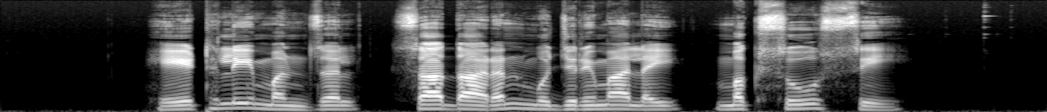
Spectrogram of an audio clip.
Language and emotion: Punjabi, neutral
